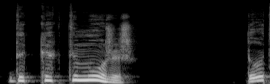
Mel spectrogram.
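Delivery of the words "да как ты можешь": high, appalled reproach; aghast, voice lifted high; shocked. A narrator's reading. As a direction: protest in horrified disbelief. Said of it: "ахнула Джилл".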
